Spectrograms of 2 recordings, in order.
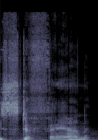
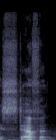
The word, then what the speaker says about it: Stefan: part 1 is available for he say stew fan I thought it was Stephane or I guess I always say Stefan Stefan I don't like that I guess that's that's the Canadian way of saying it right they always think they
